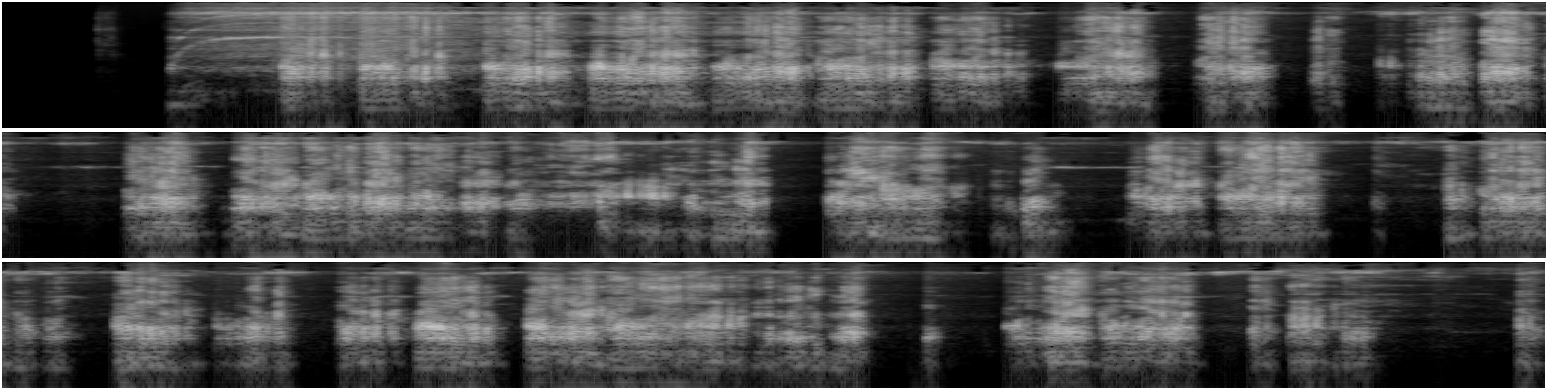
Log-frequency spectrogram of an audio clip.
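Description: Electric hand mixer beating thick cake batter in a plastic bowl, starting about a second in. It runs in stretches broken by many short pauses as the flour and cocoa are worked into the creamed butter mixture.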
